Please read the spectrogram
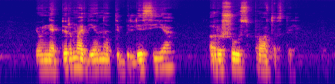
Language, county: Lithuanian, Vilnius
